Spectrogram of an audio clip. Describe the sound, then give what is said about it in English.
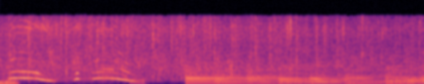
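Applause with high whooping cheers at first, then sustained music chords come in and continue over the clapping. “Yay! Woo-hoo! Let's give them a hand.”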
